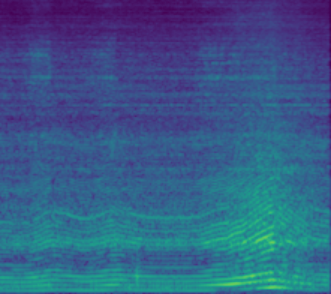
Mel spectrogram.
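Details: Free secondhand GoPed-style stand-up gas scooter, small two-stroke, first start after fuel lines fed and carburetor primed, with choke: a steady buzz, then a smooth climb on a quick rev and back; it runs and responds fine.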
